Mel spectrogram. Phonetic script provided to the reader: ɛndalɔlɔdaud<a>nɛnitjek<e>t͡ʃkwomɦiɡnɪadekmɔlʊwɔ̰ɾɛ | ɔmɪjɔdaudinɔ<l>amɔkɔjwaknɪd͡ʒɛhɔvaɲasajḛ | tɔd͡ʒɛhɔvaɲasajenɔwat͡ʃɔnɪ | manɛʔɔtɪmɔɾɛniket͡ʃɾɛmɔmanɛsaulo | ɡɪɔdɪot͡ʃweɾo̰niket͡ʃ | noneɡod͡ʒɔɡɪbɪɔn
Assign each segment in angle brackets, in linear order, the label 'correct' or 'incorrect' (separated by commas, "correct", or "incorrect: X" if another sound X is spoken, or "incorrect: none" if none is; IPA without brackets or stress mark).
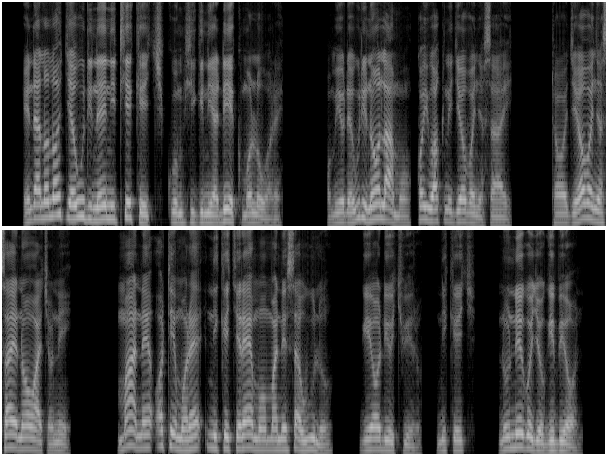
incorrect: i, correct, correct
